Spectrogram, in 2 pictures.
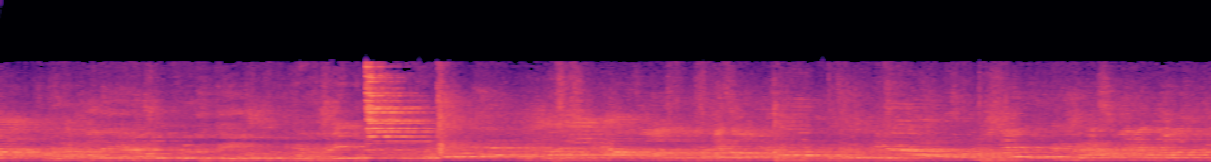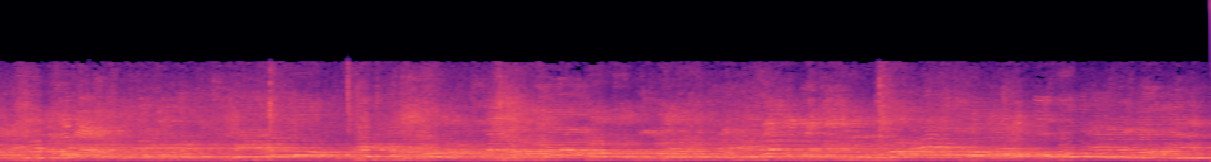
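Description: A crowd shouts and cheers in an echoing hall.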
